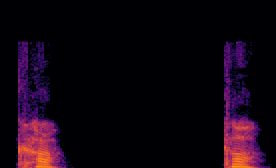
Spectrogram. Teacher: initial at middle po aspirated po yan sila Ibig sabihin po may hangin May hangin ung pagkabig Ay sorry May hangin ung pagkabigkas mo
